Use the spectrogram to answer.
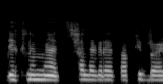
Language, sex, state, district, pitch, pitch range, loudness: Magahi, female, Bihar, Gaya, 215 Hz, 210-225 Hz, -24 LUFS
